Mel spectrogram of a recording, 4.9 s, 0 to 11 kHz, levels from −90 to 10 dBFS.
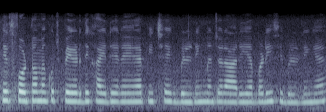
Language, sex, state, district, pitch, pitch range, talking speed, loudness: Hindi, female, Haryana, Jhajjar, 220 Hz, 210-230 Hz, 245 wpm, -19 LUFS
